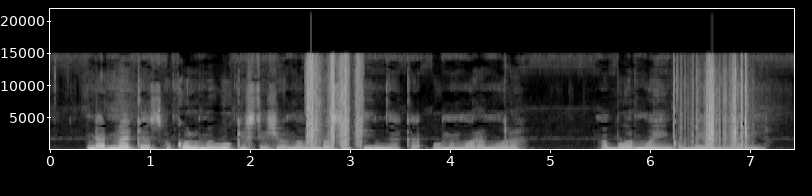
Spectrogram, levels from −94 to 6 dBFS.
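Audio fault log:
throughout, HE-AAC compression: The treble of the speech sounds rebuilt rather than recorded. S sounds come out gritty, metallic or lispy, and the damage is plainly audible. This is likely HE-AAC coding, which fits a low bitrate around 24 kbps. Only the lower band is coded, and the top is filled by copying lower bands upward under a coarse envelope, so the harmonics don't line up across the crossover. Unlike plain low-bitrate AAC, the treble still reaches high but sounds synthetic instead of dull.
2.56 to 3.13 s and 6.23 to 7.03 s, cable scratch noise: Dense, uneven bursts of scratching and rustling sit over the speech. In the first burst the noise is a little louder than the speech, and in the second it is about as loud. The likely cause is a worn cable, connector or control carrying a DC voltage being moved, so its contact resistance jumps rapidly. Unlike isolated clicks or steady crackle, it arrives as short irregular flurries tied to the movement.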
